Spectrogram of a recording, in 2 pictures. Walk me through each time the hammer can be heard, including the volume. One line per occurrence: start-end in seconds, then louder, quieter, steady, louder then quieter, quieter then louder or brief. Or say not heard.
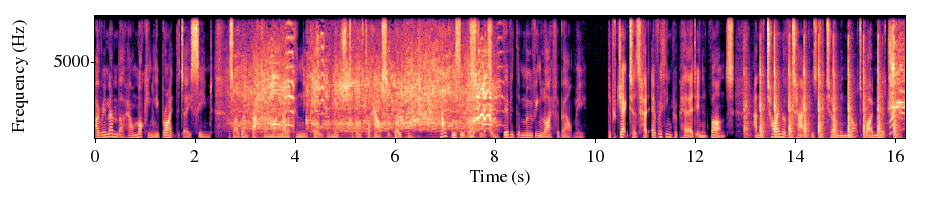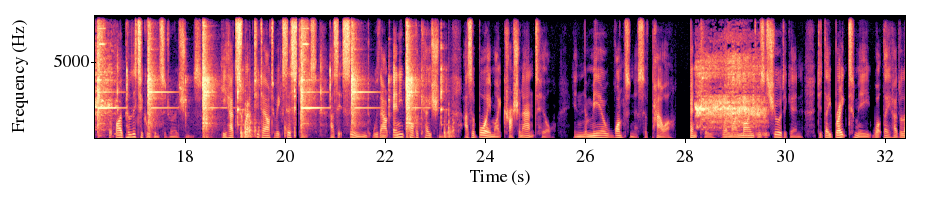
12.9-23.4 steady.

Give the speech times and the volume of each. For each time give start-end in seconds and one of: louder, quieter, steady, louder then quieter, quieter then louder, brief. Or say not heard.
0.0-32.3 steady.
